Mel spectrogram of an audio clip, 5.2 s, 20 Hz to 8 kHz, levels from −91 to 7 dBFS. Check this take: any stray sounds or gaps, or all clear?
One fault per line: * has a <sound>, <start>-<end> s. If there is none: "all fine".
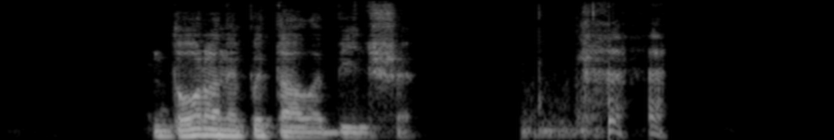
* has a laugh, 3.3-4.2 s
